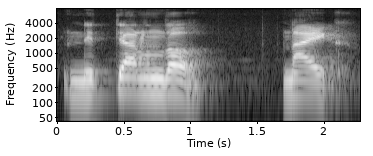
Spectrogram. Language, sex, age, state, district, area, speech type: Odia, male, 60+, Odisha, Ganjam, urban, spontaneous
